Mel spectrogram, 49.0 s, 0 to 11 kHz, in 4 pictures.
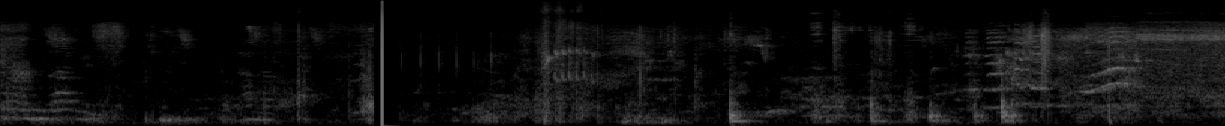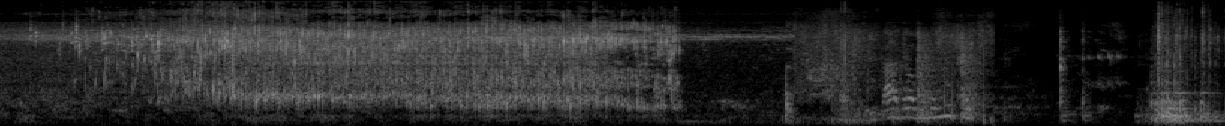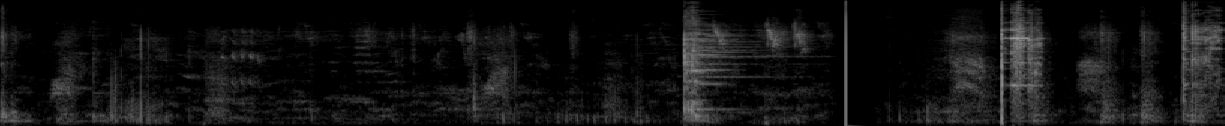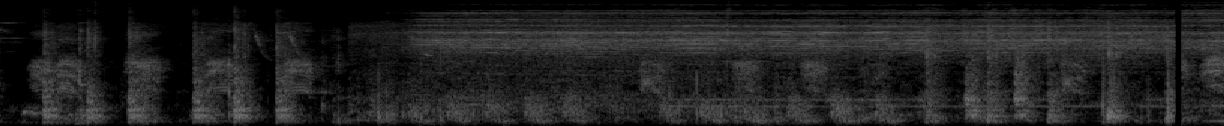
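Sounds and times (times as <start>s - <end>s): running water pouring: 12.2s - 19.1s
metal utensil clanging: 34.5s - 35.0s.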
